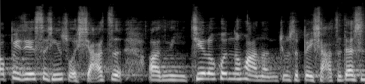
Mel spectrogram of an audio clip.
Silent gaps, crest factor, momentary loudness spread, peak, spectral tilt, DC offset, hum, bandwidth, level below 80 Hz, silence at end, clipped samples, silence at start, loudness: none; 14 dB; 5 LU; -2 dBFS; -3.5 dB/octave; under 0.1%; none; 16.5 kHz; -72 dBFS; 0 s; under 0.1%; 0 s; -16 LUFS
